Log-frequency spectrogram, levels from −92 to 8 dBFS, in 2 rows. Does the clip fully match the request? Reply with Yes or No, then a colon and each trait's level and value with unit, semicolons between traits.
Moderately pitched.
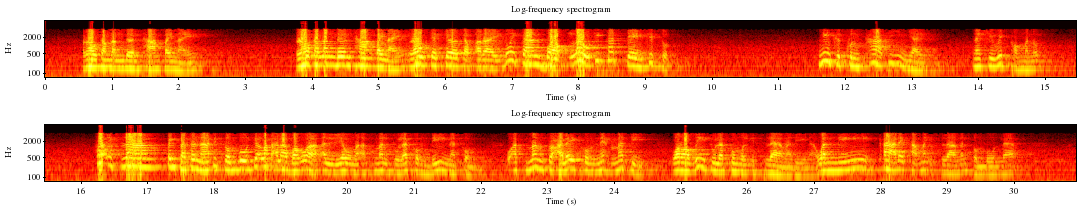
Yes: medium, 170 Hz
